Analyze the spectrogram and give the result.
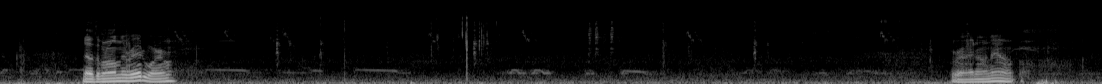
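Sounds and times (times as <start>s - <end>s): short low bird calls: 1.6s - 4.4s.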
